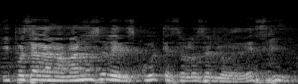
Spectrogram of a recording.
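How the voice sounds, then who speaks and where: A man's voice: high voice, fairly quick, darkish tone. A man with a Honduran Spanish accent preaching a sermon, asking the congregation questions and telling personal stories. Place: church hall. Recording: echoey church hall.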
